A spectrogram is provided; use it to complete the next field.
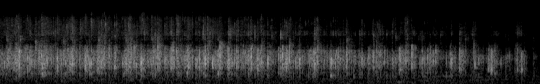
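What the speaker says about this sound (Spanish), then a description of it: "Fuertes aplausos a nuestra Madre Santa," Congregation at a Catholic church service applauding for the Virgin Mary, a steady wash of many hands clapping at moderate, somewhat distant level, sustained without a break and without speech.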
